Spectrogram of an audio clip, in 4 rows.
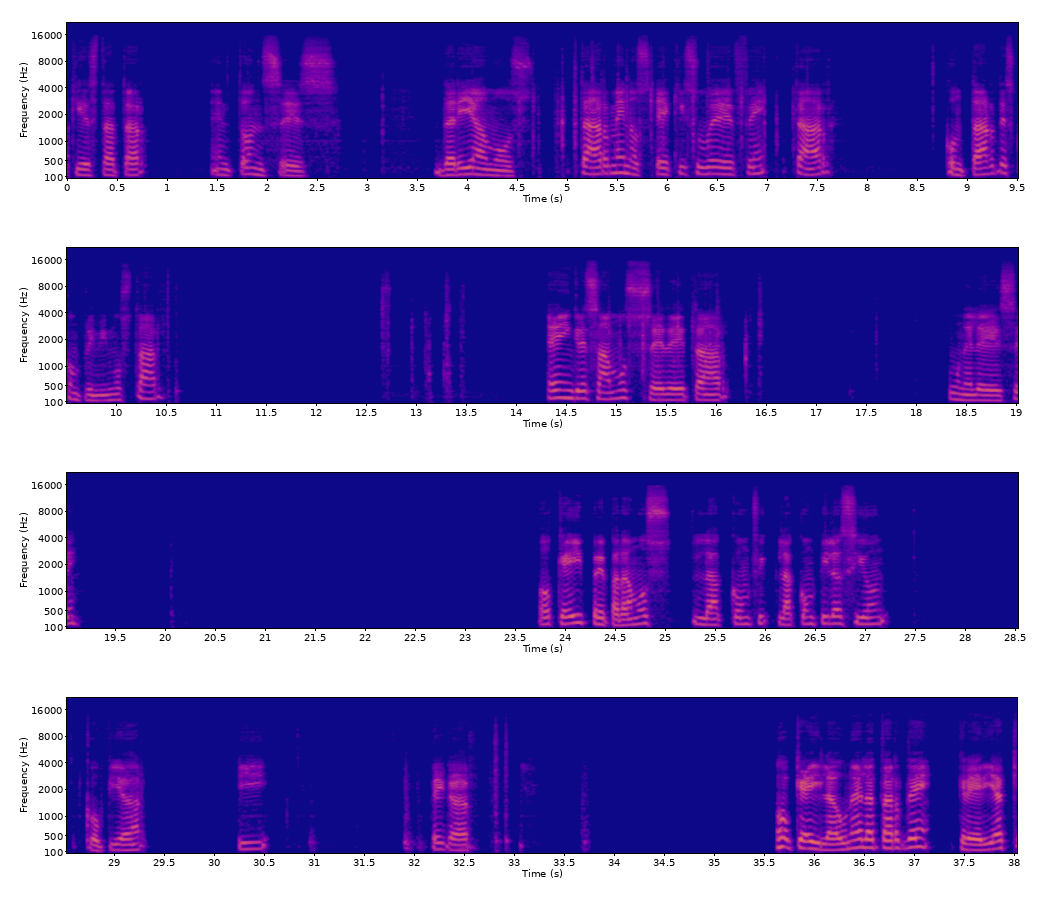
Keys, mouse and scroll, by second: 0.2-1.5 drag, 1.8 click, 4.2-7.3 typing, 10.4 Return, 12.6-13.5 typing, 14.6-16.2 typing, 17.1 Return, 17.5-18.2 typing, 21.4-22.1 scroll down 1, 25.1-26.5 drag, 27.4-28.5 right drag, 30.7-31.7 right drag, 32.7 Return.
